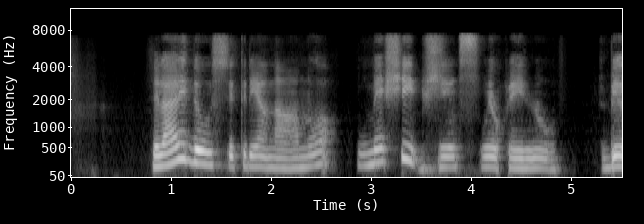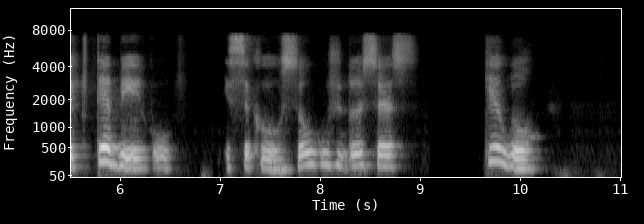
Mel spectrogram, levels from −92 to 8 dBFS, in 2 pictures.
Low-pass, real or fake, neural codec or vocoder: 7.2 kHz; fake; codec, 16 kHz, 0.5 kbps, FunCodec, trained on Chinese and English, 25 frames a second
